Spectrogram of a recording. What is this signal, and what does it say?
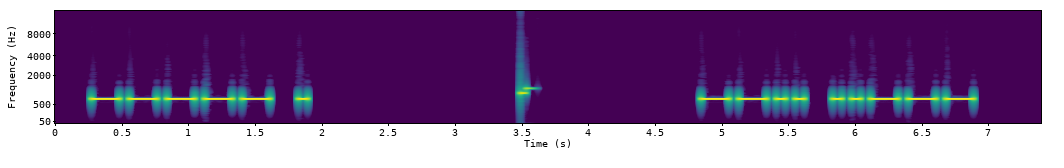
Morse code, heard as a keyed tone, about 17 wpm, 700 Hz. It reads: 0E Z2
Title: Single-Letter Single-Number 17wpm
